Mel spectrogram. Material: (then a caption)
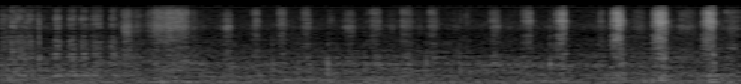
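Paper. A pencil draws on the page of a paper spiral sketchbook resting on a desk. Quiet, bright, scratchy strokes repeat at an uneven pace, with a longer rub early on. The strokes grow louder and sharper toward the end.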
